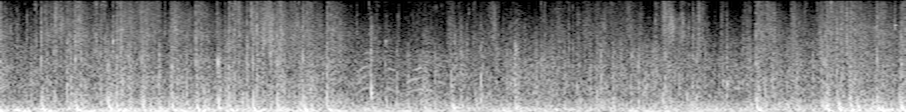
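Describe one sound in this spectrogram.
Gunfire crackles all around in a battle.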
